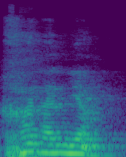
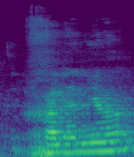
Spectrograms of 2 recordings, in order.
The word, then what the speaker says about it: Hanania: Ananias, en hébreu, je vous le prononce, Hanania. Hanania, ça signifie la grâce.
